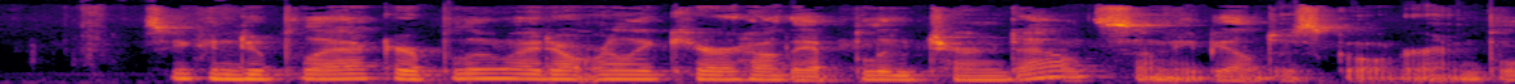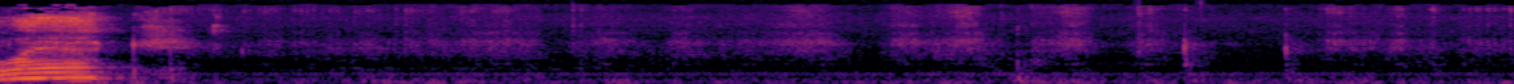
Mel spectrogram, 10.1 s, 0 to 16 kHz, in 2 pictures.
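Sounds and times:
pencil scratching on paper: 5.9 - 10.0.

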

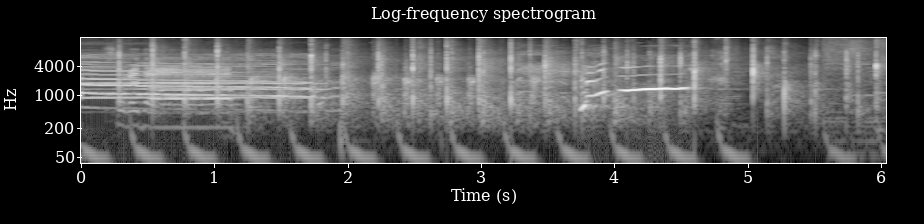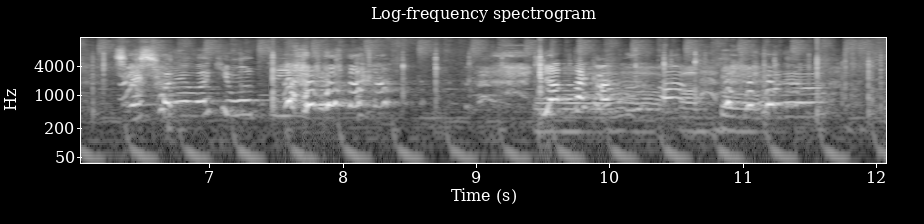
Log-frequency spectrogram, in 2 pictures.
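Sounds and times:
person cheering: 0.0 - 2.0, 3.7 - 4.7
background music with beat: 0.0 - 12.0
people clapping: 0.0 - 12.0.

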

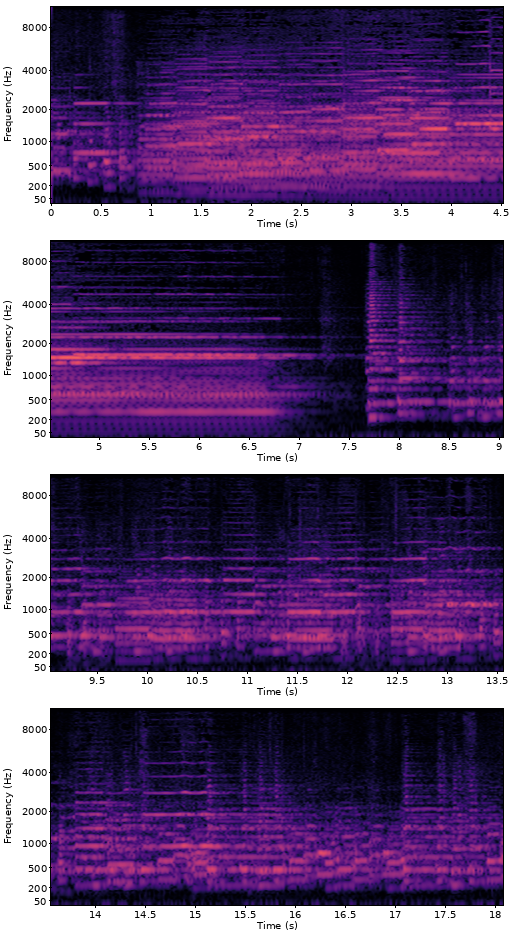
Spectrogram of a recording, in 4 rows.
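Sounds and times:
wind quintet playing: 0.0 - 18.0.

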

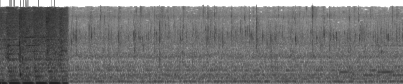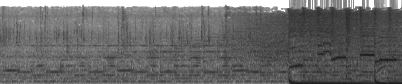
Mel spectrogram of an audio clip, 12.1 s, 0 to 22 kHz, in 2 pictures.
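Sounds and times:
chicken deep-frying in oil: 0.0 - 12.0.

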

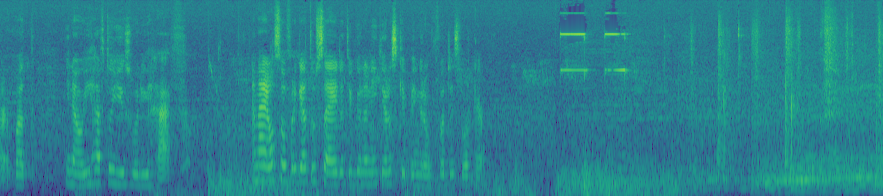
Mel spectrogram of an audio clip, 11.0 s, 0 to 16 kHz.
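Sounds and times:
short high beeps: 7.0 - 8.0.

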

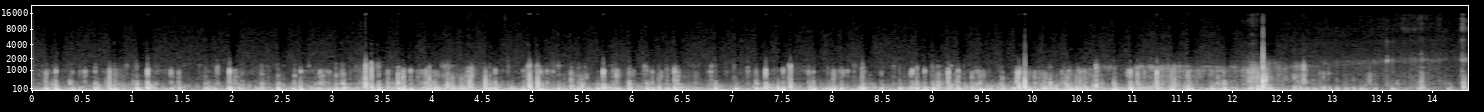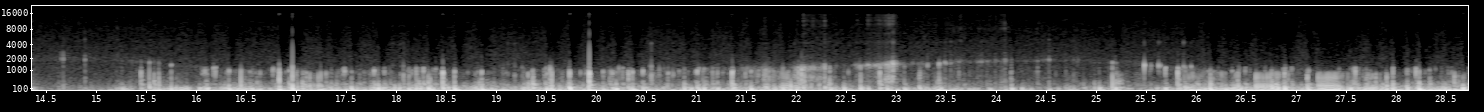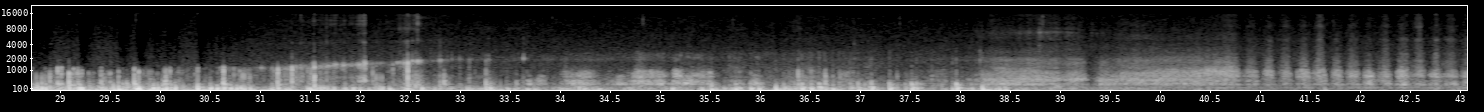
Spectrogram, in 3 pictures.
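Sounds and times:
hands rubbing and patting microphone: 0.3 - 28.3, 28.9 - 43.0.

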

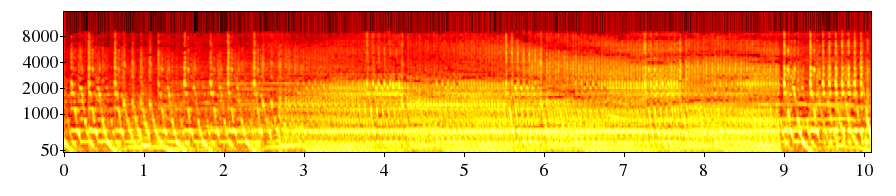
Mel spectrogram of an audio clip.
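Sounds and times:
falling synth sweep: 0.0 - 10.0
loud tekno music: 0.0 - 10.0.

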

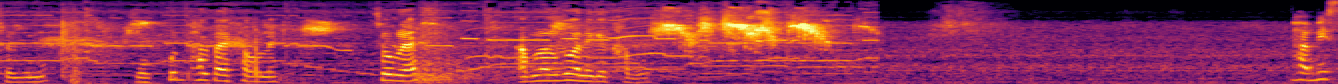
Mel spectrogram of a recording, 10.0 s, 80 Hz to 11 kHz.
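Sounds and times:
small birds chirping: 0.0 - 6.6.

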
